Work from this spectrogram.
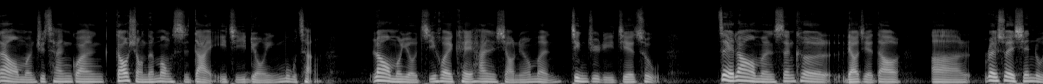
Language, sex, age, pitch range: Chinese, male, 10-29, 115-140 Hz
